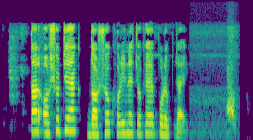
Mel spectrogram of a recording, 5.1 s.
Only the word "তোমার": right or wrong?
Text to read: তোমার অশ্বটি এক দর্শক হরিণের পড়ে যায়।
wrong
